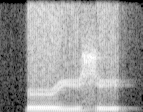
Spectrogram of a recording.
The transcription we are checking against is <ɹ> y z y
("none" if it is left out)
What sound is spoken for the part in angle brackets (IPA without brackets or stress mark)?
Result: ɹ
